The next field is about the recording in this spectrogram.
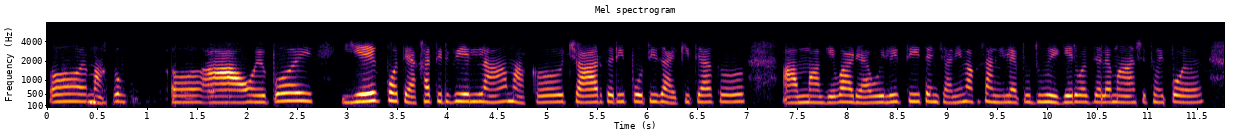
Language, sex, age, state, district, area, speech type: Goan Konkani, female, 30-45, Goa, Canacona, rural, conversation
